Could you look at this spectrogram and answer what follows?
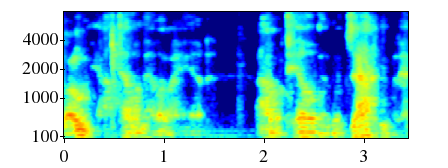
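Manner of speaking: low, soft put-on character voice. Acting out David's reply about listeners wanting tickets, David impression. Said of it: "That's my David impersonation".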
